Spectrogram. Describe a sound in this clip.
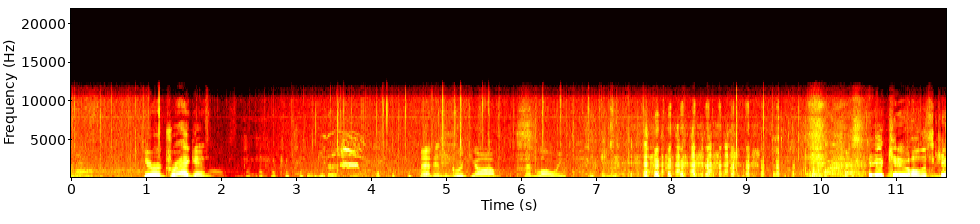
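A middle-aged man talks calmly and clearly, close by, outdoors.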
